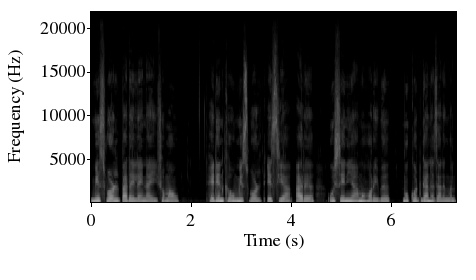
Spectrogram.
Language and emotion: Bodo, neutral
